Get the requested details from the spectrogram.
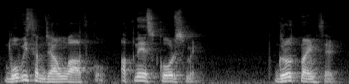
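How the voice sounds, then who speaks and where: A middle-aged man teaches a motivational course in a mid-range, gravelly, darkish voice at a fairly quick pace. He's emphatic and repetitive, repeating key lines and mixing English phrases into his talk.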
